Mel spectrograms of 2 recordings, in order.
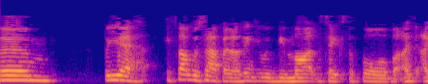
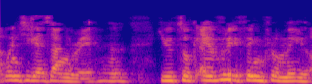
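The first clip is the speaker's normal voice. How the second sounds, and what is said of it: Elizabeth Olsen's character accent impression. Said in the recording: “Elizabeth Olsen ... it creeps in when she gets angry ... I heard the accent”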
